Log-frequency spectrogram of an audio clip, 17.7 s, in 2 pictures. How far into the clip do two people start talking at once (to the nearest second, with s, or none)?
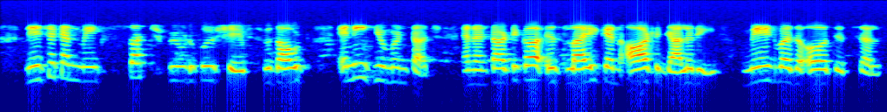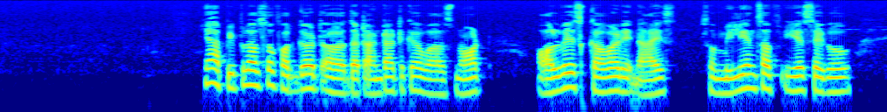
none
